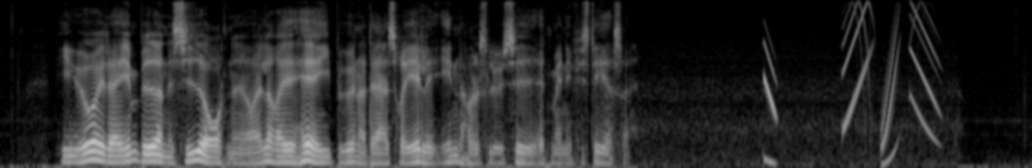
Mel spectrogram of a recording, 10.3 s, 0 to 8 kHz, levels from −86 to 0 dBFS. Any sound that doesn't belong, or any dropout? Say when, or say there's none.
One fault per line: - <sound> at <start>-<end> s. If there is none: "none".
- chirp at 7.6-7.8 s
- chirp at 8.4-9.5 s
